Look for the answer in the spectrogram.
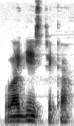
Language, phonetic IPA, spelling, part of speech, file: Russian, [ɫɐˈɡʲisʲtʲɪkə], логистика, noun, Ru-логистика.ogg
- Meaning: 1. logistics (civil planning) 2. genitive/accusative singular of логи́стик (logístik)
